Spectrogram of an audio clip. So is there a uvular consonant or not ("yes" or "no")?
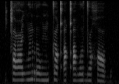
yes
